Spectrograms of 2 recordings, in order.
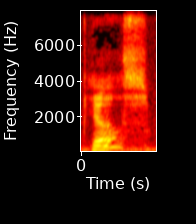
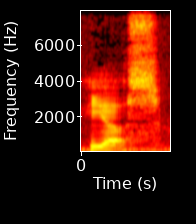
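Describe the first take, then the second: First: The yes sounds hesitant and doubtful. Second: The yes sounds strong and emphatic. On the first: There may not really be a headache. "I'm not even sure he has a headache" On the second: The headache is real and bad. "That's a different kind of yes"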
